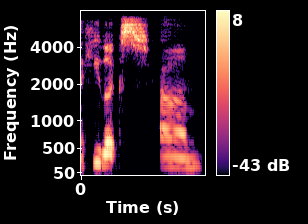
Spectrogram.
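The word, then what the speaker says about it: Hilux: And so I think we're leaning more towards possibly buying a truck and the Helix. I pronounce it right? Yeah, it's a Helix.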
